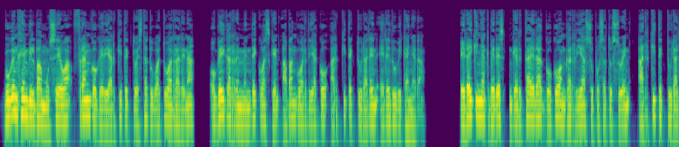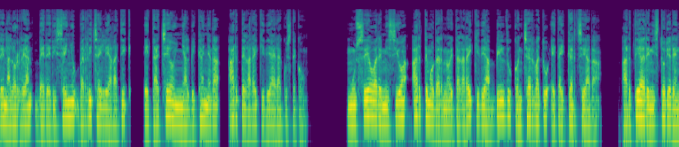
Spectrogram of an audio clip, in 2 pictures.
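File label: Basque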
